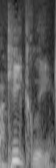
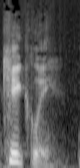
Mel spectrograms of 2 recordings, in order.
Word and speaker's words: Kuechly: Luke, how do you pronounce Luke's last name? Is it Kuechel or Kuechel? From Boston College. – Is that the linebacker? – Yeah. – Kuechly. – Kuechly. Luke Kuechly. That's a definitely silent U-E-K. It's spelled K-U-E-C-H-L-Y. L-Y. Yep. Kuechly.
